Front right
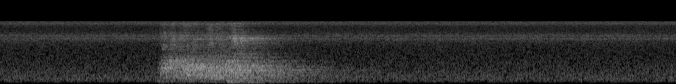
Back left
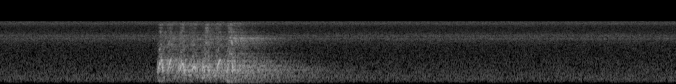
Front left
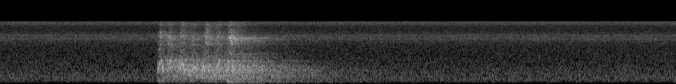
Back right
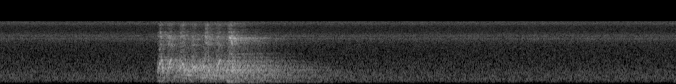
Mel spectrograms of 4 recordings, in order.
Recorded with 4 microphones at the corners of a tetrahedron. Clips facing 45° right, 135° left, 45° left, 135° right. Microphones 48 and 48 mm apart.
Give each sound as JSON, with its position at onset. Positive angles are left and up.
{"t": 1.6, "sound": "a zipper", "azimuth_deg": 130, "distance_m": 5.0}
